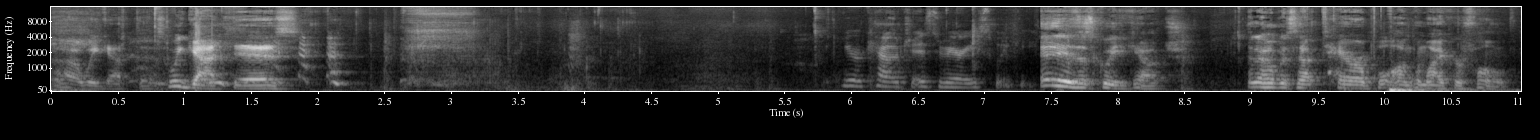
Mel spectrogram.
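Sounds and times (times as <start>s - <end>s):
couch squeaking: 2.4s - 5.5s.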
